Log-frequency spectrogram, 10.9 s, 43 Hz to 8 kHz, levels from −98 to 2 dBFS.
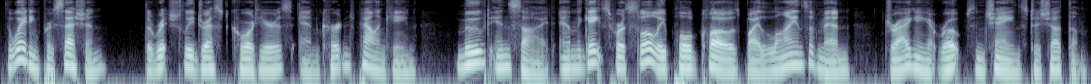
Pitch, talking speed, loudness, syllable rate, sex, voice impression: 110 Hz, 170 wpm, -20 LUFS, 5.4 syllables/s, male, masculine, slightly adult-like, fluent, cool, calm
